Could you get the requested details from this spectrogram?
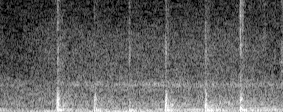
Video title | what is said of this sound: Calcium Spots Removal, Main Drain Replacement, Vac Lock, Partial Acid Wash | so that they can hear the hollow sound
